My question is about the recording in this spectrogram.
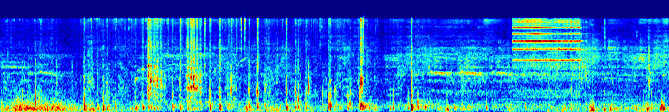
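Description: Horse's hooves thudding as it canters and jumps over a sand arena, an irregular run of knocks. About eight seconds in, a steady electronic beep sounds for about a second.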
